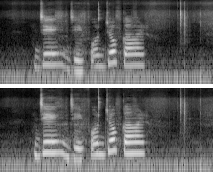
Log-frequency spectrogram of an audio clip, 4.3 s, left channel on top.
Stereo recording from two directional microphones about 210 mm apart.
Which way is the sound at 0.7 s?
25° right (ahead or behind).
